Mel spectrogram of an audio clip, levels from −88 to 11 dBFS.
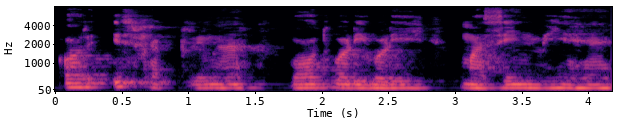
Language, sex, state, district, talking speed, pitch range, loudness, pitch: Hindi, male, Bihar, Darbhanga, 130 wpm, 120-125 Hz, -28 LUFS, 120 Hz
